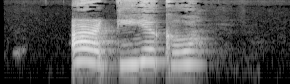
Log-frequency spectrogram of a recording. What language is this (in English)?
Chinese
